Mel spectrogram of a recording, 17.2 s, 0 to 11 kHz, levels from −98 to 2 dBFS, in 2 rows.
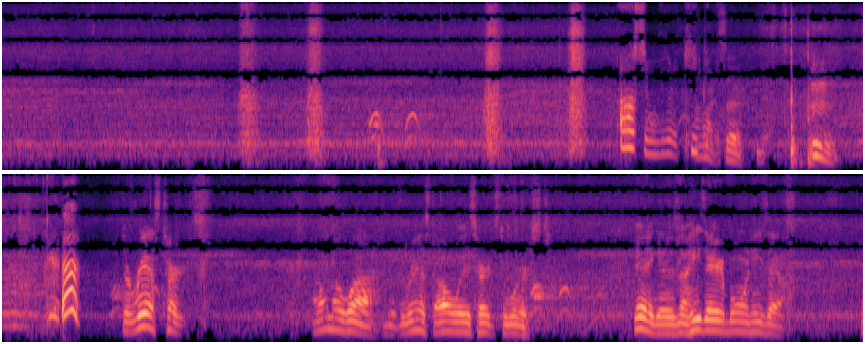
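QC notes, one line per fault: No faults found in this clip.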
